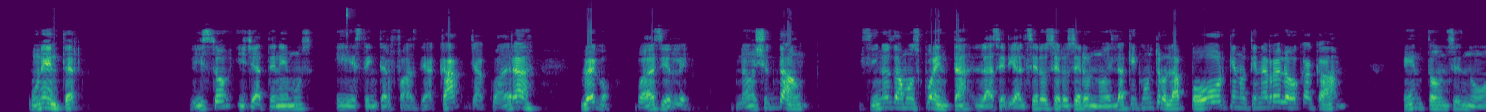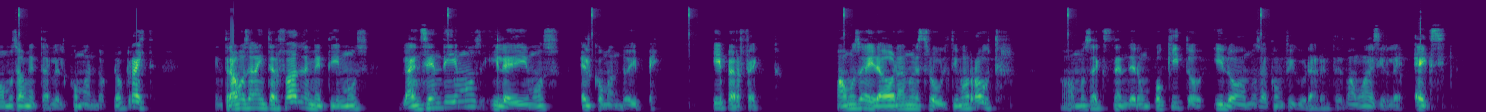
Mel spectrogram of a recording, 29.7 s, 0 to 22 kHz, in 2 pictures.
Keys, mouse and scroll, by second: 9.1 ctrl+2.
